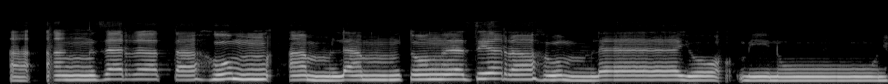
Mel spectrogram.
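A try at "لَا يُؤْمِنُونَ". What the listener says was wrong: yuknya kurang tekan. Layu, layu. Yuknya kurang kurang mantap. Kurang. Kurang. Ya, ketakutan karena dilarang akhirnya nggak ada. Jadi yang butuhkan yang tengah-tengah kata Nabi.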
